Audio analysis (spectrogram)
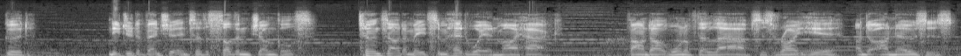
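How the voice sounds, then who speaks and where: A earnest game sidekick with a deep yet sharp, forceful voice. He speaks insistently, with faint music behind him. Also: fairly even intonation, moderate pace. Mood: businesslike. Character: earnest, pressing male tech ally of vigilante. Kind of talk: dramatic game acting.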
